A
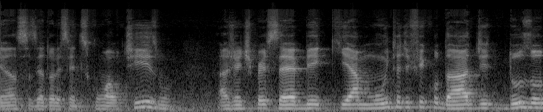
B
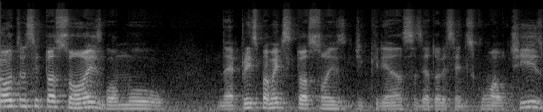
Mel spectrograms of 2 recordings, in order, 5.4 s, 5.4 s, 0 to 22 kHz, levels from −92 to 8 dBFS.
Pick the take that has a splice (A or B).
B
